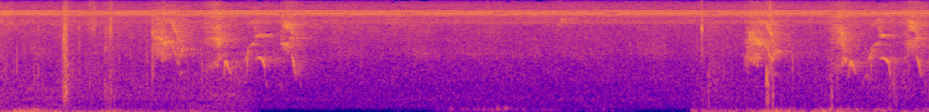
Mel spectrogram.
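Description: Small songbird chirping in short bursts of quick falling notes, about two seconds in and again near the end, over soft footsteps and rustling in dry leaf litter.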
